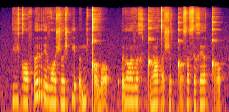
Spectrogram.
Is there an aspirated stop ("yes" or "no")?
no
